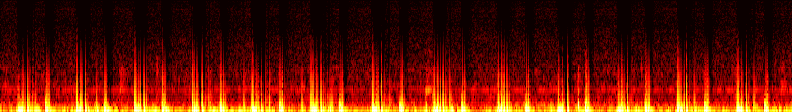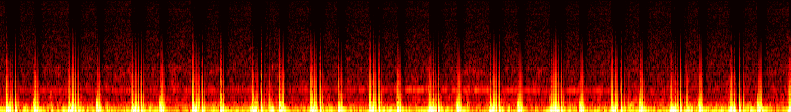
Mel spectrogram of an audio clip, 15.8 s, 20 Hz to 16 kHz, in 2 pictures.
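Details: Visible heartbeat recorded with poor sound quality: steady, rapid low thumping at roughly 100/min with a faint steady hum behind it; heartbeat.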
